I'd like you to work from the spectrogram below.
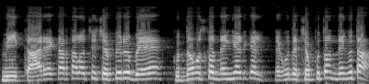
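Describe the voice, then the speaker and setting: A woman's voice: high-pitched, a bit bright. A woman playing a fierce, foul-mouthed village woman who scolds a campaigner, speaking in a Telangana Telugu accent. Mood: angry scolding. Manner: abusive, rapid-fire scolding.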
